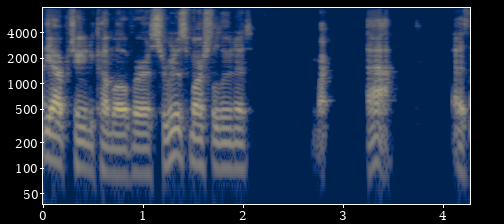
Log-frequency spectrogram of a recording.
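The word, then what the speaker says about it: Šarūnas Marčiulionis: Sarunas Marciulionis. Ah, that's not how you pronounce that name. How do you I pronounce think that? I'm pretty close. Cernus, Marcellinus.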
